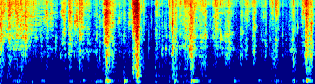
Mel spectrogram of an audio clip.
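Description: Foil trading-card pack wrappers crinkling and tearing as packs are ripped open by hand, with the sharpest rips about two seconds in and again near three seconds.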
